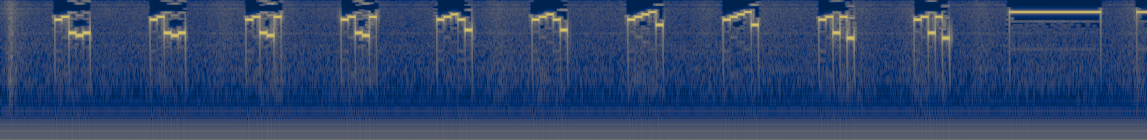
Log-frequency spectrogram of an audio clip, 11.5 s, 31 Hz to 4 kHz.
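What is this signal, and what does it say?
Five-tone selective call (ZVEI), heard as quick runs of five tones, tones of about 70 ms. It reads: 89323 89323 89329 89329 89084 89084 89006 89006 89391 89391
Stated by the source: ZVEI five-tone selective call received by SDR, from audio.f85360.feuerwehr-orlamuende.org, a fire brigade (Feuerwehr Orlamünde) server.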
